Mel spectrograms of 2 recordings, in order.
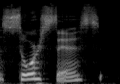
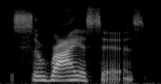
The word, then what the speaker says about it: psoriasis: It's not psoriasis, it's psoriasis.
